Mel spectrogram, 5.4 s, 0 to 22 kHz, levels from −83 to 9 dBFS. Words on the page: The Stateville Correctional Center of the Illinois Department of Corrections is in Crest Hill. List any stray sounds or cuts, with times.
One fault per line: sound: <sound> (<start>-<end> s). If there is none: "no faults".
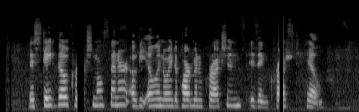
sound: dropout (1.1-1.3 s)
sound: dropout (4.2-4.2 s)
